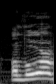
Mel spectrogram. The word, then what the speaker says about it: Alora: Alora rhymes with aura, so I mean, it makes sense.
